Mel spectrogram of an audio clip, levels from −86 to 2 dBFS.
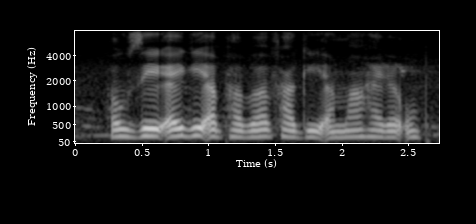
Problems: low volume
